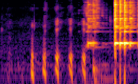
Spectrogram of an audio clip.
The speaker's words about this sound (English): That beep sounds an awful lot like the beep my UPS unit makes. Oh, please, Jesus, no.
